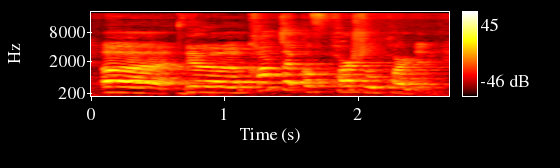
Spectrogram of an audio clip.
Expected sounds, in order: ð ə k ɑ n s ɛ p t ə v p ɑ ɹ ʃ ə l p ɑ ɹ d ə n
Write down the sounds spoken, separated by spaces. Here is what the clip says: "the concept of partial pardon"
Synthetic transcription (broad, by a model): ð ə k ɑ n s ɛ p t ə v p ɑ ɹ ʃ ə l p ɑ ɹ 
